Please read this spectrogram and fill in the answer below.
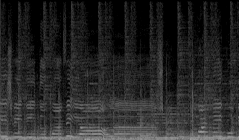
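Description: A live band performing a song: a voice singing a melody over bass, guitar and drums.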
